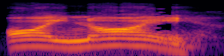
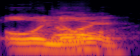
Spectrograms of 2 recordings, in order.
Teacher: They don't pronounce the O's as O's, it's Oys.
